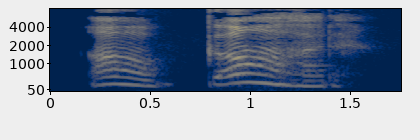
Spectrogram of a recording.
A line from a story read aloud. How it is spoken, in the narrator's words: moans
